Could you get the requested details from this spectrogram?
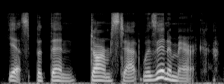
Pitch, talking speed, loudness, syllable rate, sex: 185 Hz, 190 wpm, -18 LUFS, 6.1 syllables/s, female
